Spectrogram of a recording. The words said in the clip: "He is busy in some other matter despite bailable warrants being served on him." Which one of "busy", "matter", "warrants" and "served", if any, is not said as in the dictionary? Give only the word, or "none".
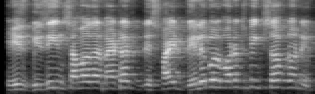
warrants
